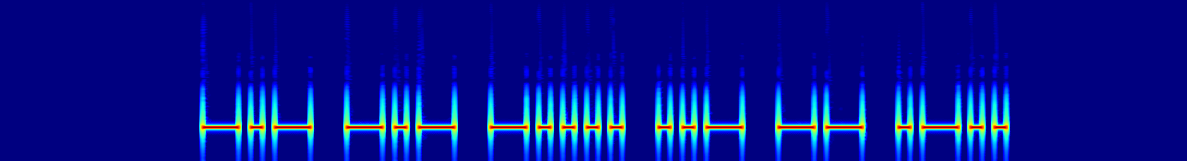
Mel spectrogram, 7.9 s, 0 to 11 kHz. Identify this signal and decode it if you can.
Morse code, heard as a keyed tone, about 15 wpm, 700 Hz. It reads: KK6UML
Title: USA Call Signs Repeated 3x 15wpm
